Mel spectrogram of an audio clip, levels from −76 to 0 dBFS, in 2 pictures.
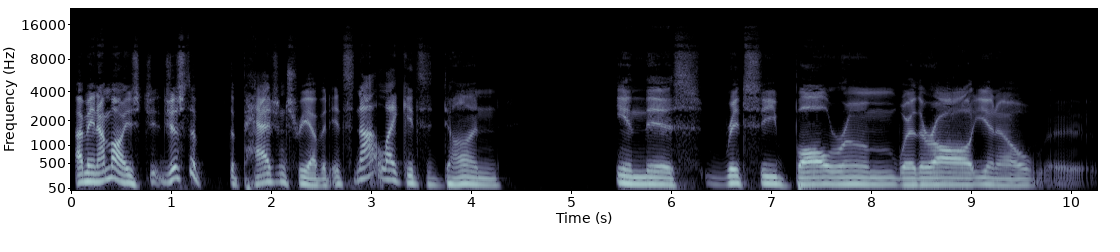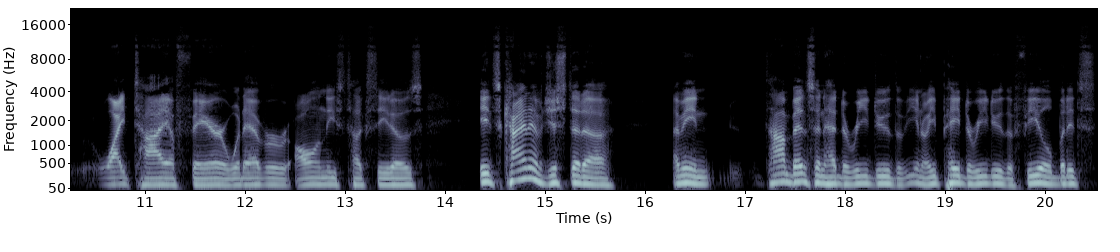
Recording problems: none

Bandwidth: 15.5 kHz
